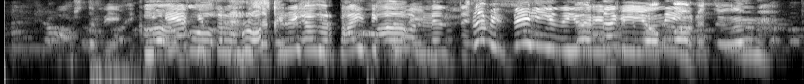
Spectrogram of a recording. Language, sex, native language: Icelandic, other, Icelandic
